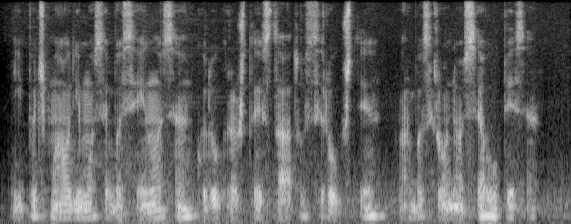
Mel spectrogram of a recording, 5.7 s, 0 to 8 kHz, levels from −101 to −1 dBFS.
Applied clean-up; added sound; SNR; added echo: neural separator model SepFormer DNS4.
